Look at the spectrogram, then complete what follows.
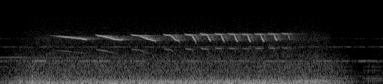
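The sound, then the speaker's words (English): A field sparrow sings in a meadow in the morning, a clear, high series of sweet slurred whistles that start slow and speed up into a quick trill, over a low, steady outdoor rumble. “The accelerating notes of the field sparrow.”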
